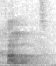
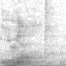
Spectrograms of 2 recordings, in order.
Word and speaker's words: Haaland: Jak Haaland. Tak coś czułem. Chociaż Norwegowie twierdzą, że poprawna wymowa tego nazwiska to Oland. Oland. No i podobno tak zaczęto gdzieś tam nawet już mówić.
